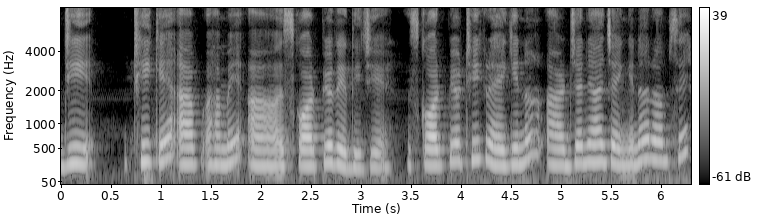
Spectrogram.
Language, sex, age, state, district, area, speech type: Hindi, female, 60+, Rajasthan, Jaipur, urban, spontaneous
